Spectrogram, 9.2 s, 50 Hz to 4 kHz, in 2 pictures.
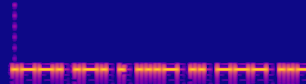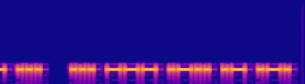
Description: Morse code, heard as a keyed tone, about 18 wpm, 750 Hz. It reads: PREVIOUS SOLAR
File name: Morse / 18WPM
